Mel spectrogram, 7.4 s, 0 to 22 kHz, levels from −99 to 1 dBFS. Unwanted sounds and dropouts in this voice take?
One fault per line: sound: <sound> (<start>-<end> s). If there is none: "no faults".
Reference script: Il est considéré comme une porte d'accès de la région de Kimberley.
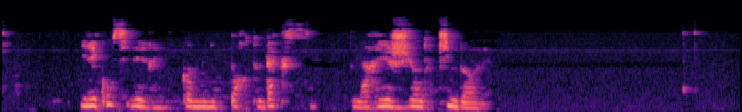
no faults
